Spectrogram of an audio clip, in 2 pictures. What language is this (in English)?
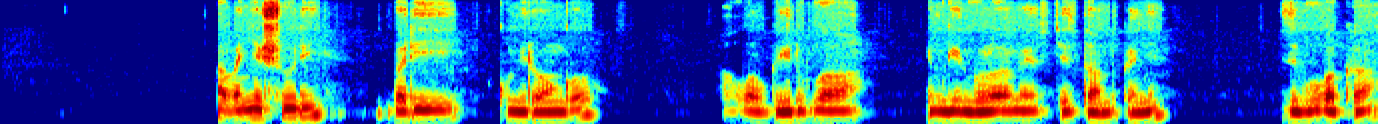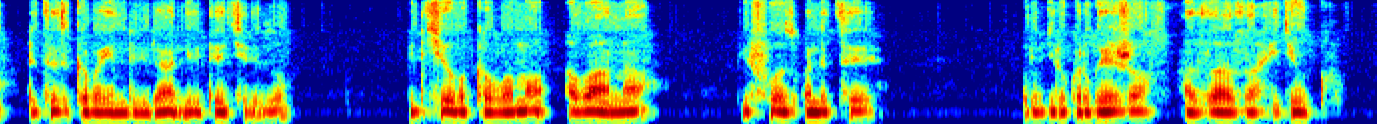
Kinyarwanda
